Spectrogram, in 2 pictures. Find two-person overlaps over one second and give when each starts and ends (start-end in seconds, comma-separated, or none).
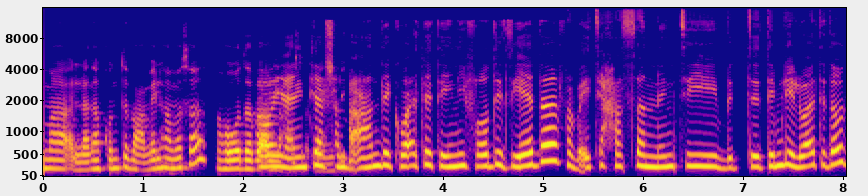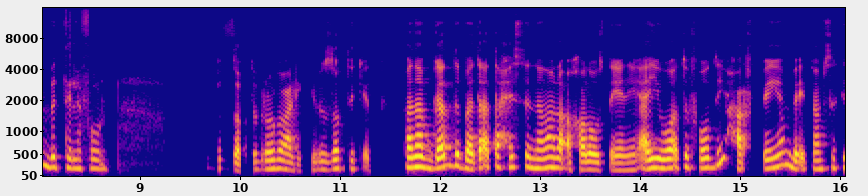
2.1-3.4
